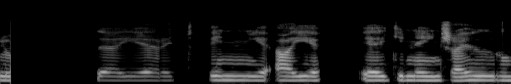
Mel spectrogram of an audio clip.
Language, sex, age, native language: Icelandic, male, 18-19, Icelandic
